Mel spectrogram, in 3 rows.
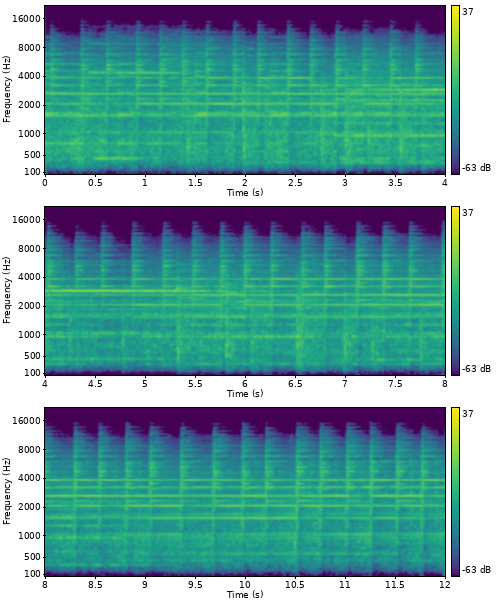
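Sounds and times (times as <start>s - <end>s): train wheels squealing on track: 0.0s - 9.8s
regular rail clicking: 0.0s - 12.0s.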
